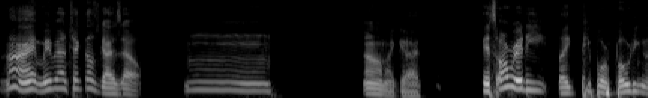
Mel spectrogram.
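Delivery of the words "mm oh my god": sleepy yawn into the words. Real, not acted. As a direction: let the yawn swallow it. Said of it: "I am yawning like crazy".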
